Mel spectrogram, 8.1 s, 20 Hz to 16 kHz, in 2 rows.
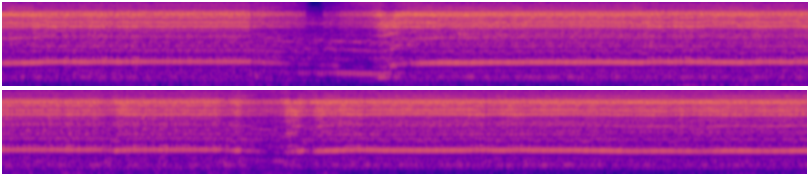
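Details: Front 350 W hub motor of a DIY dual-motor electric scooter, 35.9 V, gear three: clean, steady high whine dipping briefly twice, no grinding or clicking; rear motor believed faster. Normal hub motor running.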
